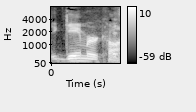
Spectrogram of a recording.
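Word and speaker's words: Gam3rCon: But it's called GamerCon, but the E in gamer is a 3. So it's kind of like elite speak or whatever. So Game 3 or con, but it's pronounced GamerCon. It's pronounced so GamerCon, it's phonetically the same.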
